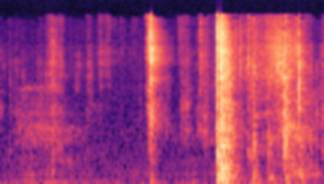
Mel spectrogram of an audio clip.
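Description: Tearing tape is cut with scissors in a few short, crisp snips that stand close and clear against near silence.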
